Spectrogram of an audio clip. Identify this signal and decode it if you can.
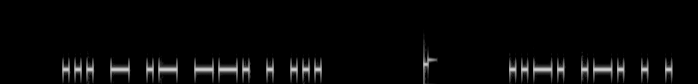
Morse code, heard as a keyed tone, about 20 wpm, 700 Hz. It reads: STAGES FREE
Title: Sets of 5 Words Encore - New Word Drill - 20wpm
